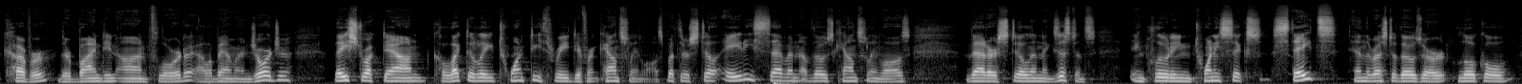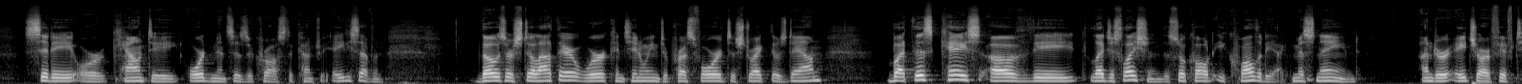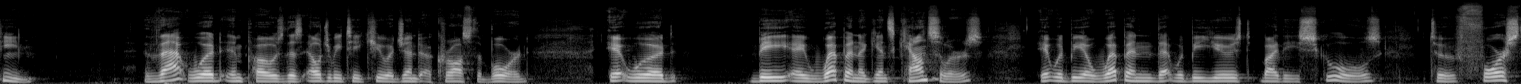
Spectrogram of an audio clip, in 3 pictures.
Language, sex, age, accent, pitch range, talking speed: English, male, 50-69, American, 145-170 Hz, 140 wpm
